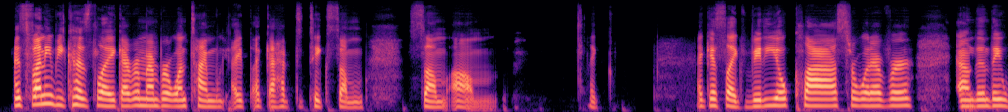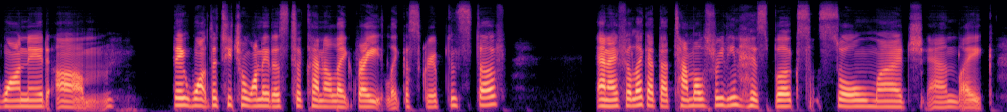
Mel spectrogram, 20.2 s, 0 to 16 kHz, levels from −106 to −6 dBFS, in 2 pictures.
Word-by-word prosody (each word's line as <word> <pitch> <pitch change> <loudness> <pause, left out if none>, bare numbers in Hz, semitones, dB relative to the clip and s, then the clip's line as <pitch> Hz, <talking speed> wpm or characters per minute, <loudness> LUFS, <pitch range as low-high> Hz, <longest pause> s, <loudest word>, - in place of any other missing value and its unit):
It's 235 - +2
funny 265 +3 +7
because, 245 -2 +1
like, 210 -2 +3
I 210 - +4
remember 215 0 +2
1 200 0 +1
time 190 -3 -1
I 195 - -3
like, 185 - -7
I - - +3
had 190 0 -7
to 180 - -22
take 200 -4 -4
some 165 +1 -5 0.5
some, 180 -3 -1
um, - - -4 0.9
like, - - -13 1.0
I 205 - -4
guess, 220 +1 -1
like, 190 -5 +3
video 210 +5 +2
class 215 -1 +4
or 225 - 0
whatever, 220 +1 +1 0.5
and 200 +1 +2
then 210 0 0
they 220 0 +3
wanted, 200 -1 0
um, 190 +2 -3 0.6
they 235 0 +6
want 225 -1 +1
the 235 - 0
teacher 240 0 -4
wanted 210 -1 +1
us 195 0 -2
to 215 - -4
kinda, 195 -2 0
like, 185 -2 0
write, 190 -1 +2
like, - - -9
a - - -5
script 185 +2 -8
and 230 - -4
stuff 250 +2 0 0.9
and 215 -1 +6
I 205 - +4
feel 220 0 0
like, 235 +1 +3
at 215 - +1
that 195 -1 -1
time 210 -1 -1
I - - +5
was 220 - -5
reading 235 +1 -1
his 215 -2 -4
books 200 0 0
so 200 -1 -1
much 185 -2 -3
and, 170 +2 -6
like, 80 - -5
210 Hz, 180 wpm, -24 LUFS, 195-220 Hz, 1.0 s, funny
